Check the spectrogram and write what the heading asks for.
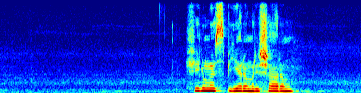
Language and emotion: Russian, neutral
